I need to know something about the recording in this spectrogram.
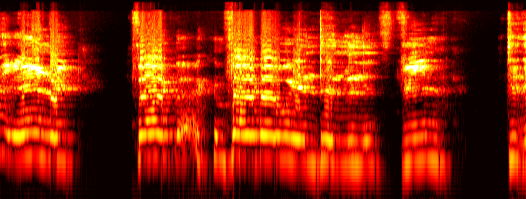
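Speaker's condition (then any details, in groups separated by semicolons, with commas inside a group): Cerebral palsy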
